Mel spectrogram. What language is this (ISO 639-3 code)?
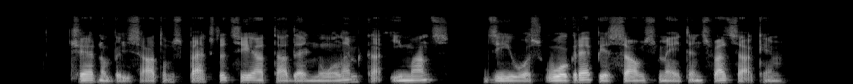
lav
